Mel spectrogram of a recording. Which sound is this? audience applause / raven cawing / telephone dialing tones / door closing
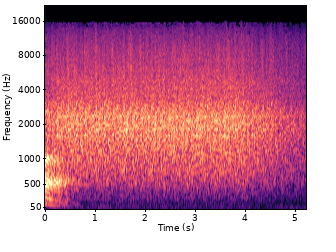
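audience applause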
